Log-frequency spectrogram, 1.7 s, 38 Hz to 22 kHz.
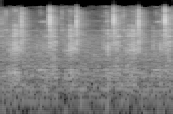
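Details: Mercedes S420 throttle body, cleaned and repaired, bench test off the car: quick even buzzing clicks three or four a second, each crisp and alike; throttle plate opening and closing normally.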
